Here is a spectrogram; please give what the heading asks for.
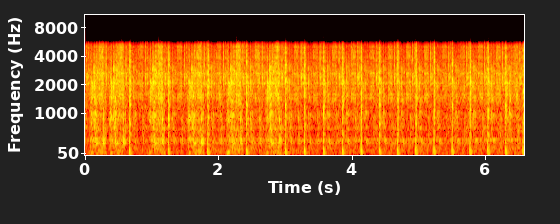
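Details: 1920 International Type M No. 1 antique single-cylinder kerosene/gas engine, hand started, running on a weak magneto; sharp regular firing pops with clattery top end. Runs hot at the exhaust outlet; timing checked correct, so owner blames worn valves and loose guides.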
